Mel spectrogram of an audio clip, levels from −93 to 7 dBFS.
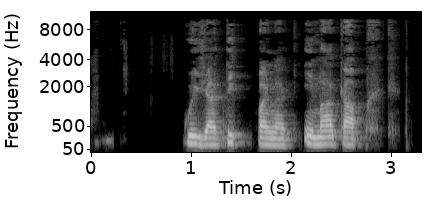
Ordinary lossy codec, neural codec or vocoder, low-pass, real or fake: AAC, 64 kbps; none; 9.9 kHz; real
